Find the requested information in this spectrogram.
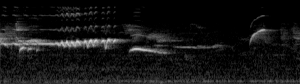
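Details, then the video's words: Lure song of a white-rumped shama meant to spur a young bird into song: a long bright whistle with a rapid pulsing quality, then softer falling slurs and a final upward whistle. "Solusi murai ngiriwik kurang gacor cukup dengarkan suara pancingan ini pasti nyangut"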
